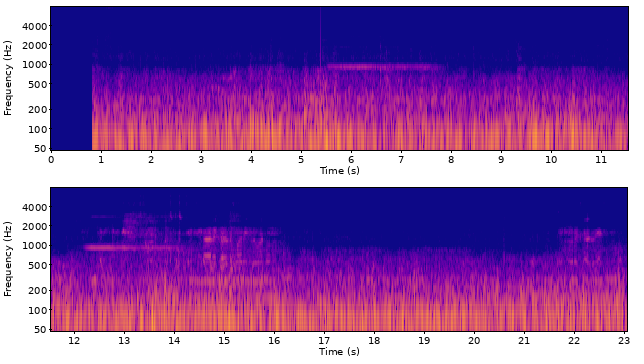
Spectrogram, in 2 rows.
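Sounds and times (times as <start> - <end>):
train rumbling on rails: 0.8 - 23.0
faint thin whine: 5.4 - 7.9, 12.2 - 16.1.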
